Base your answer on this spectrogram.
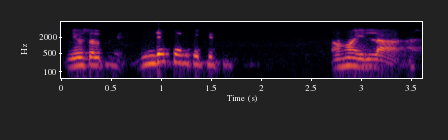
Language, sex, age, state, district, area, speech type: Kannada, male, 18-30, Karnataka, Kolar, rural, conversation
